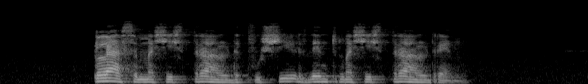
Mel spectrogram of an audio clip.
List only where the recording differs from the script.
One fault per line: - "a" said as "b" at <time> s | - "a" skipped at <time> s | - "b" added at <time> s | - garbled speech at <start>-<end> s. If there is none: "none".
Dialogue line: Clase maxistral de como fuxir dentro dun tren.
- "como" skipped at 2.4 s
- "dun" said as "maxistral" at 3.5 s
